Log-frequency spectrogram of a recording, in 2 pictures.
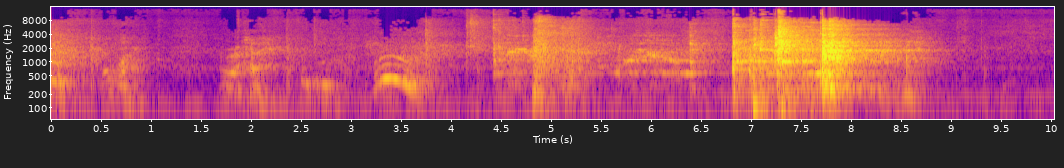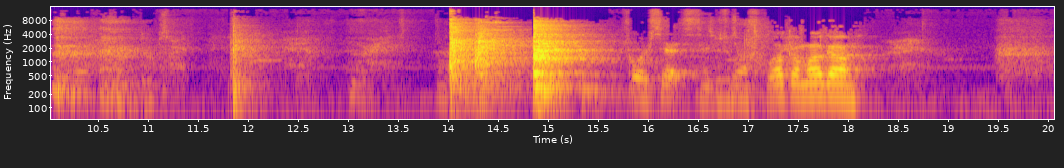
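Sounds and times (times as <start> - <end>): metal weight plates clanking: 4.4 - 8.8.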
